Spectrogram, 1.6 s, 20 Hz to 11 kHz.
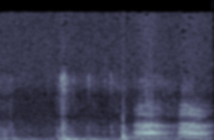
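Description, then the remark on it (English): A dog named Charlie barking outside the back door of a roadside cafe kitchen in West Texas at 5:45 a.m. on March 6, 1940: a few short barks followed by two higher, whiny yelps in an uneven rhythm, moderately loud over a low background hum, with no one talking. “As he sweeps up in the kitchen, he hears a sound outside the back door.”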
